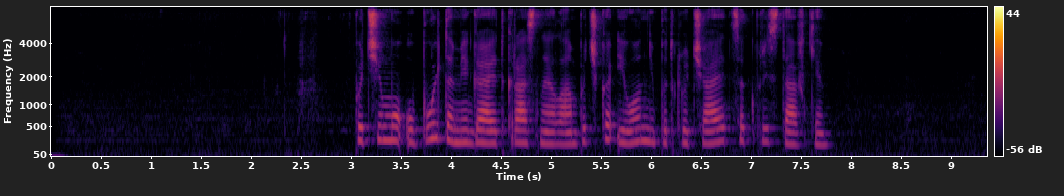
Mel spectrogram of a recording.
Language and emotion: Russian, neutral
